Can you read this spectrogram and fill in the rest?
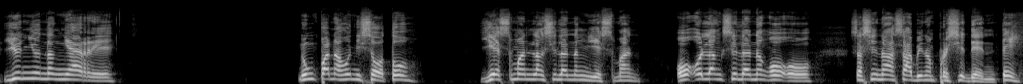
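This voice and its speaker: A man's voice: sits high, measured pace, long pauses, fairly bright tone, no room sound, clean studio sound. A man giving casual political commentary, mocking and often laughing, addressing viewers directly and mixing in English phrases. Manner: mixes English phrases into talk.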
